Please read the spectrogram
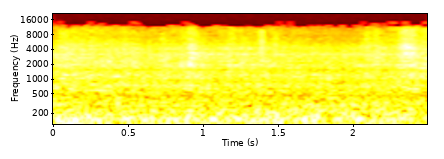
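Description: A car engine idling, heard from inside the cabin as a steady low rumble.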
